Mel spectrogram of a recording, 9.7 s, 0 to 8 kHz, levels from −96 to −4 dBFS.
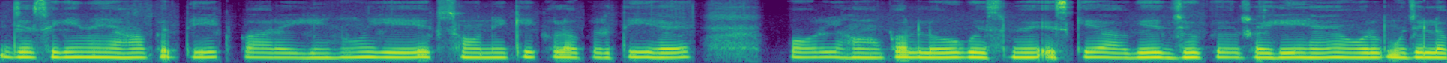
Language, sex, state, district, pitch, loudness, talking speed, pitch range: Hindi, female, Odisha, Sambalpur, 190 Hz, -17 LUFS, 175 wpm, 185-195 Hz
